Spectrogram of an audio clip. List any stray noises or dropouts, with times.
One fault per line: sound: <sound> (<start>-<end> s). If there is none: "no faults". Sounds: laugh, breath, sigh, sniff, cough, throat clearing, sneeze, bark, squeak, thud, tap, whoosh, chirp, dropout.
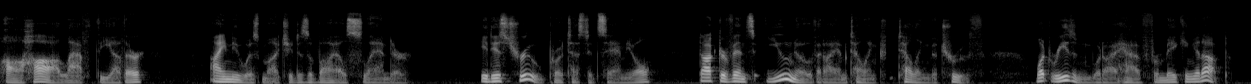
no faults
